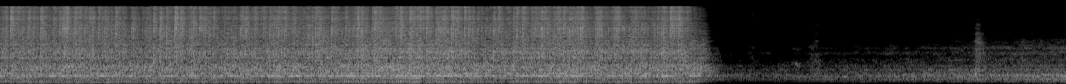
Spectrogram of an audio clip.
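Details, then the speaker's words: MIG welder with voltage at maximum for 3 mm (1/8 inch) steel and shielding gas at 3 L/min, wire speed adjusted: steady, even frying crackle for about seven seconds, the desired sound; a banging would mean insufficient shielding gas. "okay now you can hear that coming up to the force decision and as it's on deliberative are you could hear that crackling sound that's the sound that you want"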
